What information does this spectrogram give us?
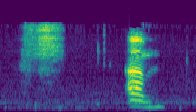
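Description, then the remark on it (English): A single yawn: a breathy drawn-in inhale, a short pause, then a louder voiced groan that slides downward in pitch before trailing off. Nobody speaks. “I'm yawning.”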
